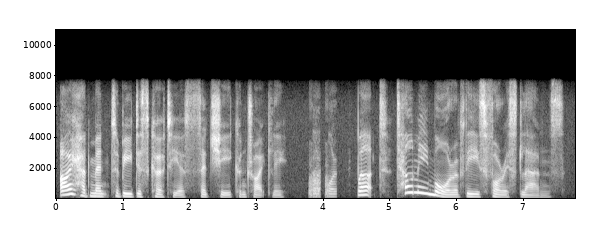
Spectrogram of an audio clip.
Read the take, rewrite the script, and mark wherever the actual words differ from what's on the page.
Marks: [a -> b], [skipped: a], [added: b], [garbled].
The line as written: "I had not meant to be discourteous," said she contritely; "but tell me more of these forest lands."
"I had [skipped: not] meant to be discourteous," said she contritely; "but tell me more of these forest lands."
